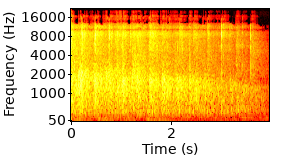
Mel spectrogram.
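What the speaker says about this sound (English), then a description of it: "A big round of applause" Loud, dense applause from an audience at a Toastmasters club meeting fills the room, then tapers off gradually over a few seconds.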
